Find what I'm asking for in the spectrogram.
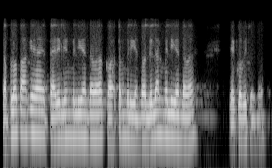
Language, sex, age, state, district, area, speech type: Sindhi, male, 45-60, Delhi, South Delhi, rural, conversation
